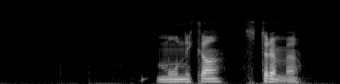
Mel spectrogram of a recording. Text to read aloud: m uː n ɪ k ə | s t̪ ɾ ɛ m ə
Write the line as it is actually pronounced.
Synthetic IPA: m uː n ɪ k ɑ | s t̪ ɾ œ m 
